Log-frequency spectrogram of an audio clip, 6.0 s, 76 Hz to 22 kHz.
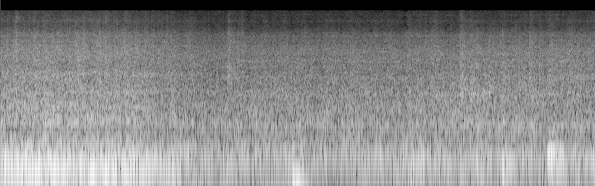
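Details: Hornby J15 model loco, bought new about two years ago, ran slow and noisy; after new motor and regreased worm gear, steady low even hum around 150 Hz, no knocking or grinding: running a lot quieter and smoother, normal.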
